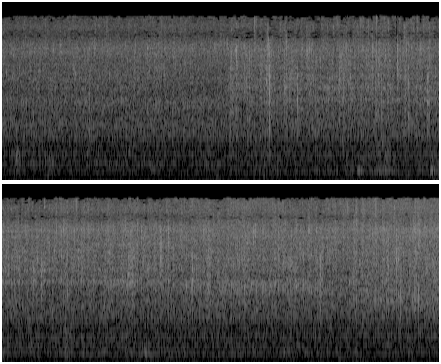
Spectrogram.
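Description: Grated potato, egg and milk mixture frying in a little oil in a nonstick pan over low heat, just starting to cook: a steady, gentle sizzle that grows a little louder, with fine crackling, from about two seconds in.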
